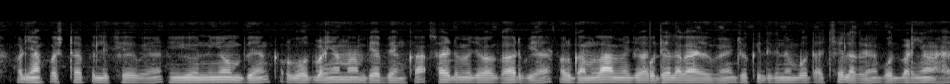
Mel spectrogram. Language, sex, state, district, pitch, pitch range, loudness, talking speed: Maithili, male, Bihar, Begusarai, 105 Hz, 100-105 Hz, -22 LUFS, 275 wpm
